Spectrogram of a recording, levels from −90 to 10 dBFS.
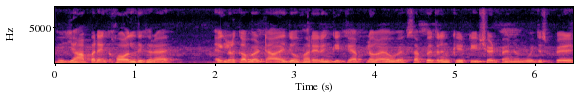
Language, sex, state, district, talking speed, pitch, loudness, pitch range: Hindi, male, Chhattisgarh, Bilaspur, 270 wpm, 125 Hz, -17 LUFS, 120-135 Hz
